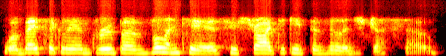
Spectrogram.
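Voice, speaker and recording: A woman's voice: mid-range voice, steady tone, normal speed, close to an everyday voice. Tinny-sounding smug village businessman, played by a woman. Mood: smug, charming. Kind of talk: film script table read. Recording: tinny phone-like connection.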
